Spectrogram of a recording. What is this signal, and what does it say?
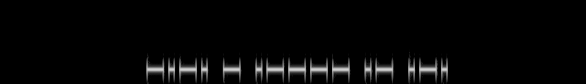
Morse code, heard as a keyed tone, about 22 wpm, 700 Hz. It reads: CT1AR
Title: DXCC-100 Call Signs - 5 Characters - Repeated 3x - 22wpm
